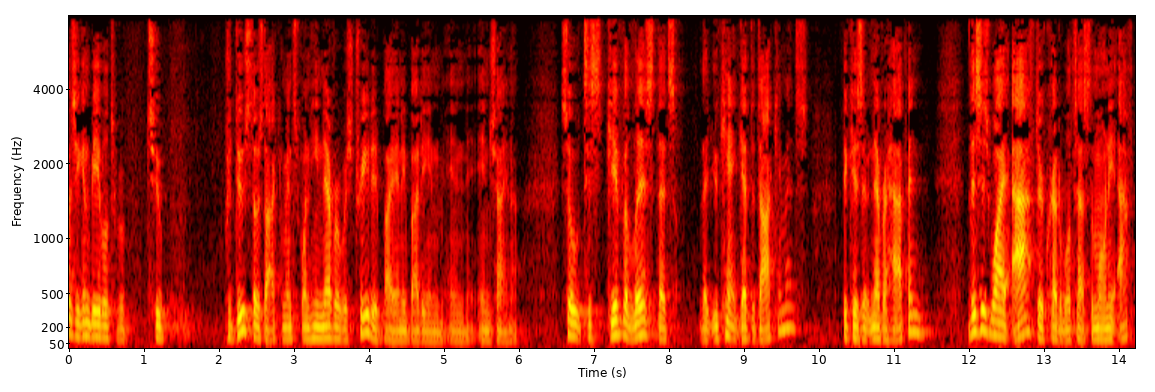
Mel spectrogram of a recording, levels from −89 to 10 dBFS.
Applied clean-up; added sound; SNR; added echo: none; none; none; none.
